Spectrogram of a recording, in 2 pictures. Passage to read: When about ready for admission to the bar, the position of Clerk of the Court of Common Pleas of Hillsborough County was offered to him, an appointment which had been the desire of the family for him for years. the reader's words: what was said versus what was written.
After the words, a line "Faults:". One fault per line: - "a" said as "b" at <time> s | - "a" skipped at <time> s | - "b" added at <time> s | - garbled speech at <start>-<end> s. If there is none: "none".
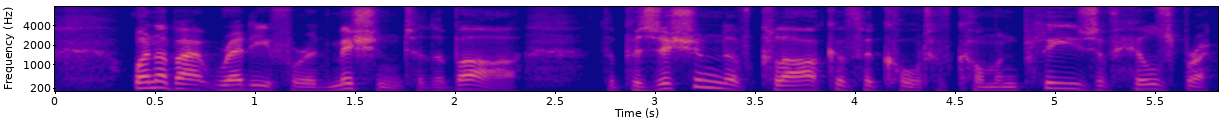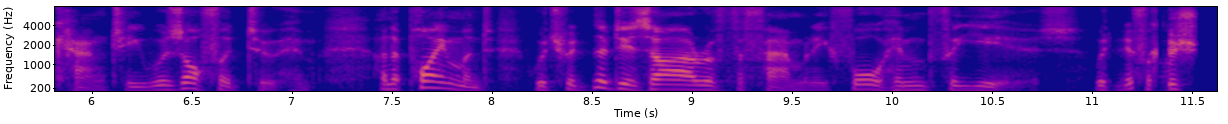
When about ready for admission to the bar, the position of Clerk of the Court of Common Pleas of Hillsborough County was offered to him, an appointment which had the desire of the family for him for years. [garbled]
Faults:
- "been" skipped at 8.5 s
- garbled speech at 11.0-11.5 s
